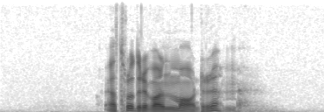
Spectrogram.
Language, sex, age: Swedish, male, 31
